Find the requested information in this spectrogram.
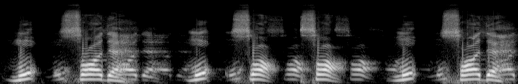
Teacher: സ കനപ്പിക്കണം, സ കനപ്പിക്കണം. നാവിന്റെ പിൻഭാഗം മേലോട്ട് ഉയർത്തുക.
